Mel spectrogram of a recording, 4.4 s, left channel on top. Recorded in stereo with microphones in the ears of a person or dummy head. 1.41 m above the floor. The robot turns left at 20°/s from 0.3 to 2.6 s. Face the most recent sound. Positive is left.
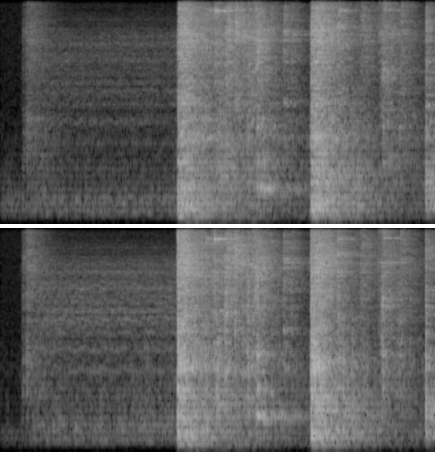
turn(degrees=-30)  # may be behind; listen again after turning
